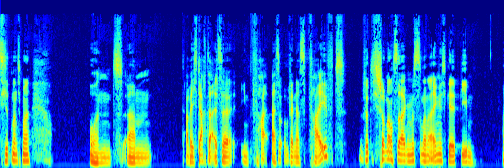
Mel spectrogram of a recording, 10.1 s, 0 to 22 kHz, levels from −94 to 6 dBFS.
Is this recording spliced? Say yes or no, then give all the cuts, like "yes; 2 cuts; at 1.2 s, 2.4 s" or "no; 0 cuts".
no; 0 cuts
